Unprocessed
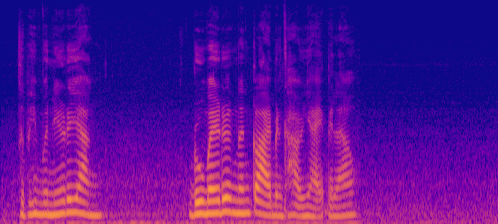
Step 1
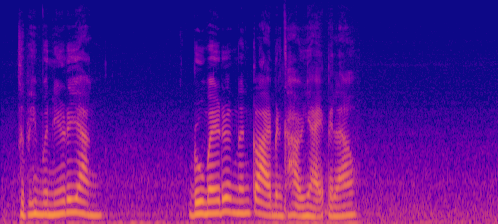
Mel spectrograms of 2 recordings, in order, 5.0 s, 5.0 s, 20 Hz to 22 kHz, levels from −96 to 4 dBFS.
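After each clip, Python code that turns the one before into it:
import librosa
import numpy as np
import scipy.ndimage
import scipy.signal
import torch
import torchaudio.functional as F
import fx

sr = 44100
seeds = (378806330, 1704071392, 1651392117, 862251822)

y = fx.high_shelf(x, sr, hz=5200.0, db=-4.5)
y = fx.rider(y, sr, range_db=4, speed_s=0.5)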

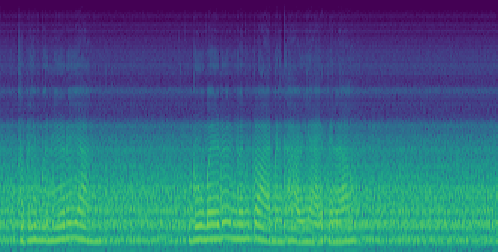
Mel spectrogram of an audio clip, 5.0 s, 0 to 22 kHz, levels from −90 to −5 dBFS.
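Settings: y = fx.bin_compress(x, sr, power=0.2)
y = fx.low_shelf(y, sr, hz=200.0, db=-3.5)
y = y * librosa.db_to_amplitude(-3.0)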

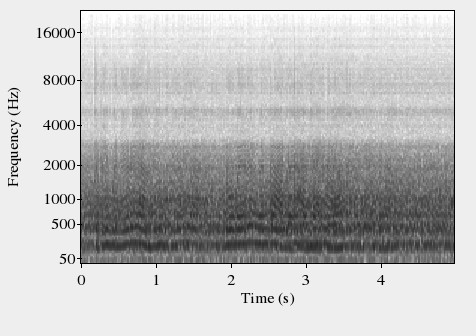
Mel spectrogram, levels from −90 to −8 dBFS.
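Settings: y = fx.dmg_crackle(x, sr, seeds[0], per_s=140.0, level_db=-41.0)
y = y + 10.0 ** (-3.5 / 20.0) * np.pad(y, (int(696 * sr / 1000.0), 0))[:len(y)]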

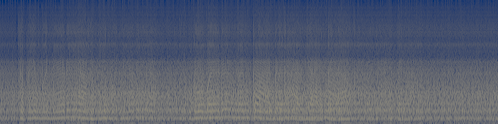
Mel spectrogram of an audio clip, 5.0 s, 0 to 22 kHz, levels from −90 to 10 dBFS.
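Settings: y = fx.spec_flatten(x, sr, power=0.58)
y = y * librosa.db_to_amplitude(-8.5)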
